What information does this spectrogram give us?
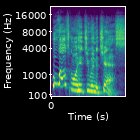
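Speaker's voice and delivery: very high-pitched put-on different voice. Retelling being elbowed in the chest: imitating ex-girlfriend's voice. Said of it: "That was a different voice that you made".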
